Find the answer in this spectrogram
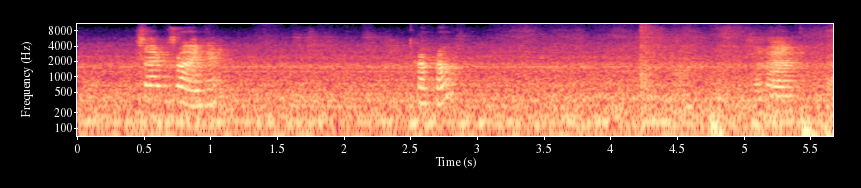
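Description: An African grey parrot babbles in soft, speech-like baby talk, three short mumbled phrases with pauses between.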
